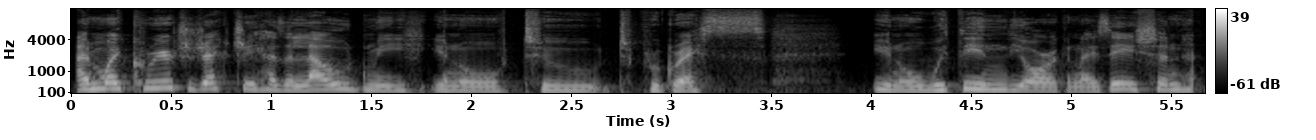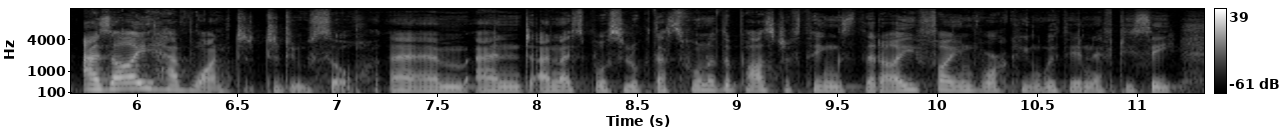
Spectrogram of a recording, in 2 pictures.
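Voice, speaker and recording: On a very clean recording with a silent background, a woman with a Cork accent speaks at a very fast pace, her medium pitch showing ordinary variation. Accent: Cork accent, stands out. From Ireland, Cork. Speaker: accountant and regional manager. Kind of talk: podcast interview. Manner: hesitant fillers and repetitions.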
